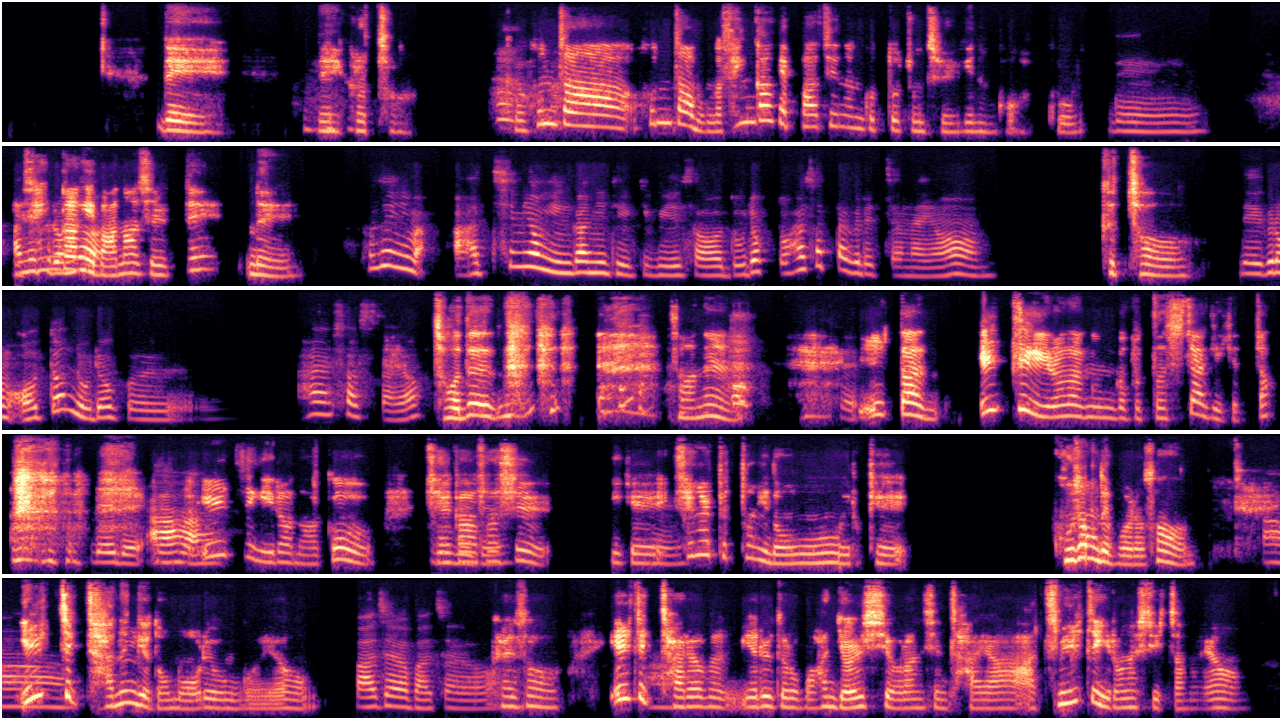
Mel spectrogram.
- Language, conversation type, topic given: Korean, unstructured, 아침형 인간과 저녁형 인간 중 어느 쪽이 더 매력적이라고 생각하나요?
- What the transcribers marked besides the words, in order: laugh; laugh; laugh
